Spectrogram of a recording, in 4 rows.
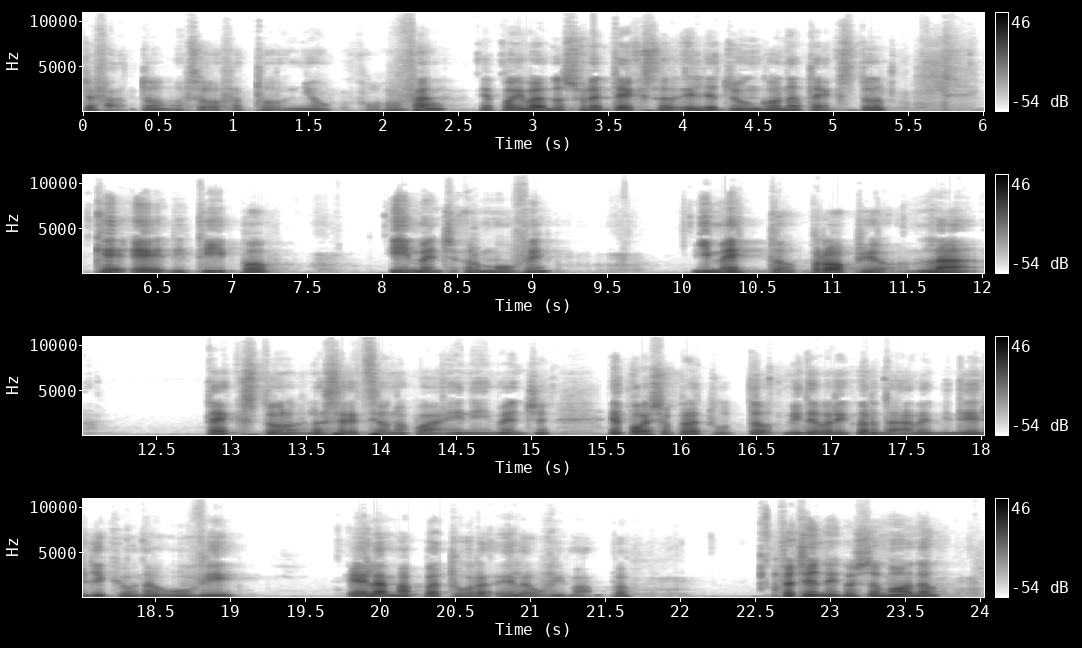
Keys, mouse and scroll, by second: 2.6-7.7 drag, 10.0-11.9 drag, 15.1-17.0 drag, 17.2-19.0 drag, 19.7-21.4 drag.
